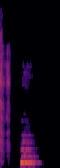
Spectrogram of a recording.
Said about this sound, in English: Why is my dog barking? Do you hear him?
